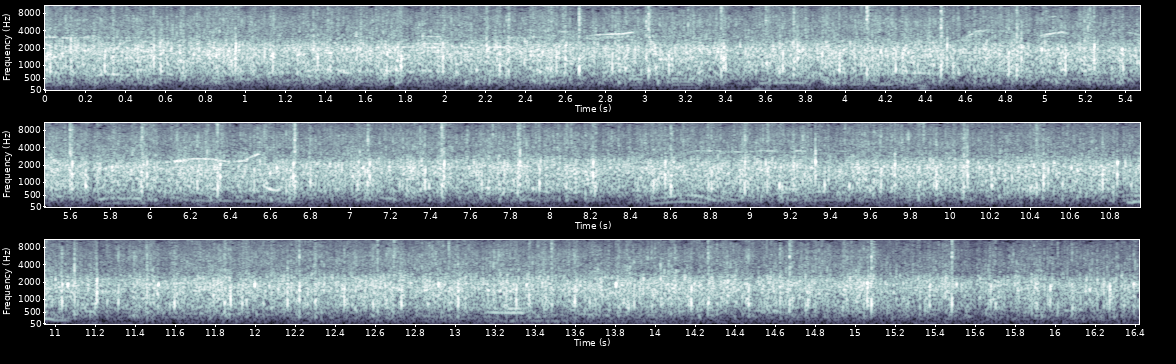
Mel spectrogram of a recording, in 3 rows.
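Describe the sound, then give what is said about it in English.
A golf crowd applauds Mark Roe as he walks up after a round of 66. The sustained, dense clapping stays loud and steady for the whole stretch, with a few faint cheers and whoops rising briefly out of the applause. “A wonderful response from the crowd.”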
